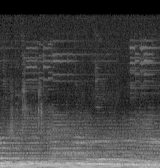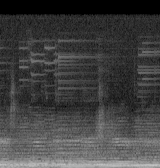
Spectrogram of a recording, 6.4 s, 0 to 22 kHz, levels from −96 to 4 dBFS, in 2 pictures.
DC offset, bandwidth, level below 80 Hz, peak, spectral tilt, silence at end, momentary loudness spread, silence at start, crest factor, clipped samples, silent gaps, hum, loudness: under 0.1%; over 20 kHz; -48 dBFS; -12 dBFS; -6 dB/octave; 0 s; 2 LU; 0 s; 14 dB; under 0.1%; none; none; -26 LUFS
